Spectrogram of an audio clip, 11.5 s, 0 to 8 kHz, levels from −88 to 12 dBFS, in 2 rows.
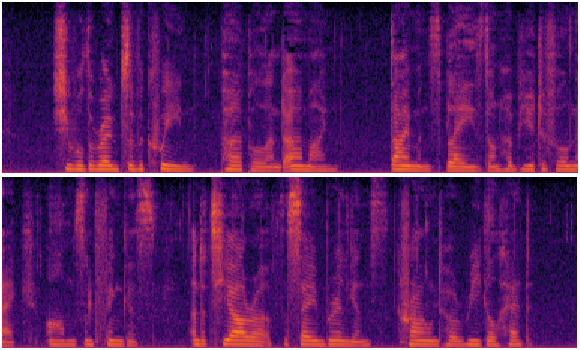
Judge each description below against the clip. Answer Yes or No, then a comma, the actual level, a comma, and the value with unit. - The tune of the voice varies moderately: No, narrow, 1.8 semitones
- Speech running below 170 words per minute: Yes, average, 155 wpm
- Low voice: No, medium, 185 Hz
